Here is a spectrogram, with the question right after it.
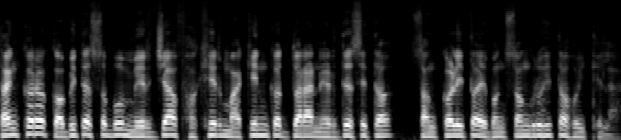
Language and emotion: Odia, neutral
